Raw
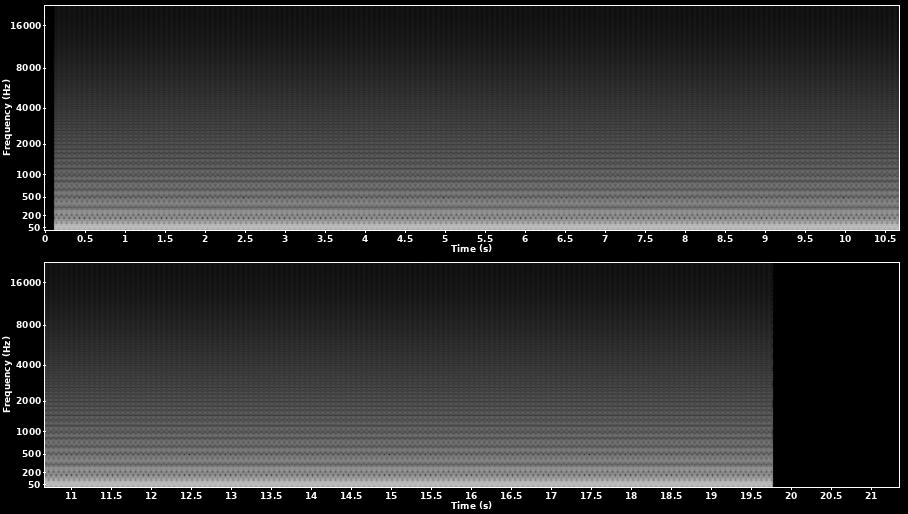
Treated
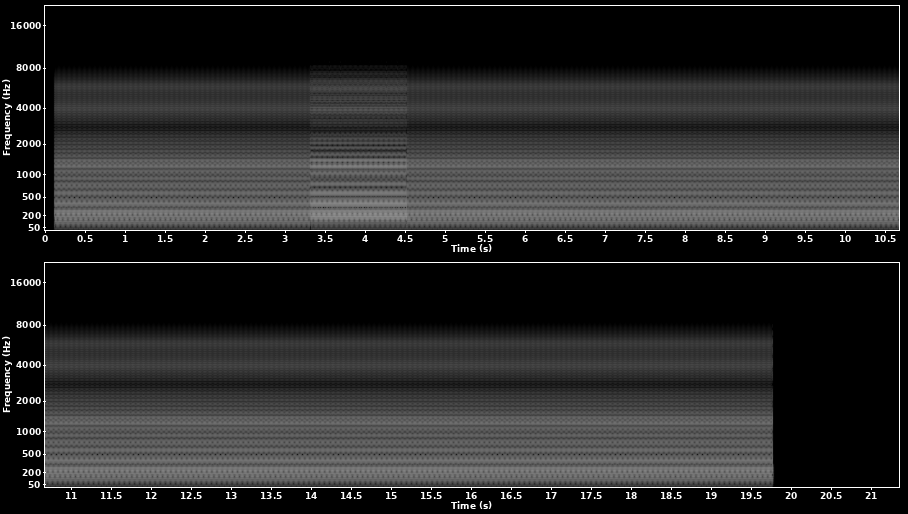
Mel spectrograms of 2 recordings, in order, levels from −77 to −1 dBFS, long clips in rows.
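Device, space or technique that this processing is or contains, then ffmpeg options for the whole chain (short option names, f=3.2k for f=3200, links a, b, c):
television speaker: -filter_complex "[0:a]asettb=1/sr,asplit=3[a][b][c];[a]atrim=end=3.314[d];[b]atrim=start=3.31:end=4.52,asetpts=PTS-STARTPTS,afade=t=in:d=0.004:c=qsin,afade=t=out:st=1.206:d=0.004:c=qsin,aecho=1:1:4.9:0.97,atrim=end_sample=53361[e];[c]atrim=start=4.516[f];[d][e]acrossfade=d=0.004:c1=hsin:c2=qsin[g];[g][f]acrossfade=d=0.004:c1=qsin:c2=hsin,highpass=f=170:w=0.5412,highpass=f=170:w=1.3066,equalizer=f=270:t=q:w=4:g=-4,equalizer=f=470:t=q:w=4:g=-4,equalizer=f=1.3k:t=q:w=4:g=8,equalizer=f=2.8k:t=q:w=4:g=-9,equalizer=f=4k:t=q:w=4:g=7,equalizer=f=5.9k:t=q:w=4:g=8,lowpass=f=7k:w=0.5412,lowpass=f=7k:w=1.3066,volume=-3.5dB"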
